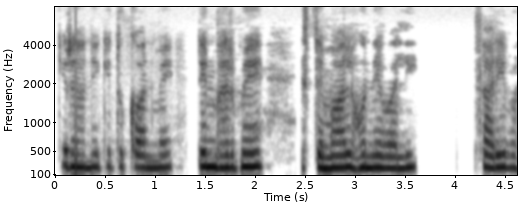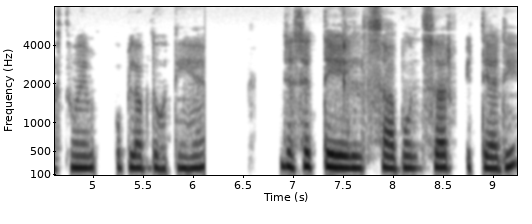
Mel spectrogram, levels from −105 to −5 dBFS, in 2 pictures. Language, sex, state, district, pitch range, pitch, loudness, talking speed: Hindi, female, Uttarakhand, Uttarkashi, 210-230 Hz, 215 Hz, -18 LUFS, 130 wpm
